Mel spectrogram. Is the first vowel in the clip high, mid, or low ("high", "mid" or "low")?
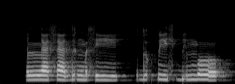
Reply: low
